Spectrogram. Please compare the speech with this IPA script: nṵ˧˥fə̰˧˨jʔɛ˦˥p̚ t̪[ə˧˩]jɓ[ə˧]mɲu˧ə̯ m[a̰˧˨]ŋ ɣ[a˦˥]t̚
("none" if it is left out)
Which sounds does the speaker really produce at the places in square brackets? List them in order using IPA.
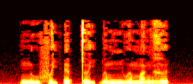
ə˧˩, ə˧, a̰˧˨, ə˦˥

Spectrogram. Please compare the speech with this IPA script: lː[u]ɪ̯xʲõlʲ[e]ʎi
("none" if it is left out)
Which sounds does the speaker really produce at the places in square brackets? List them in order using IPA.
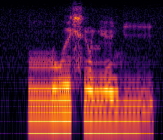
u, ẽ

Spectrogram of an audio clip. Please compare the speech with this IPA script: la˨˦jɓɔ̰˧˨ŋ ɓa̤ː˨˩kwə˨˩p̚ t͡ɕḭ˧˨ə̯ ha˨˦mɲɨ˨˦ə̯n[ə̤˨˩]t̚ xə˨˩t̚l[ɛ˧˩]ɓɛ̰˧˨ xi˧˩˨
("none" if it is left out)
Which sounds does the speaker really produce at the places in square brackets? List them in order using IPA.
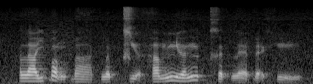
ə˦˥, ɛ˧˩

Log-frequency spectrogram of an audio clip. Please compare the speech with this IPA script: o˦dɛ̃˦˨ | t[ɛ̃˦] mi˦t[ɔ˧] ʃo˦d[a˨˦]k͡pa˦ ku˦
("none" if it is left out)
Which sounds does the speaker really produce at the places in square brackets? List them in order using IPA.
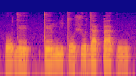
ɛ̃˦, o˧, a˦

